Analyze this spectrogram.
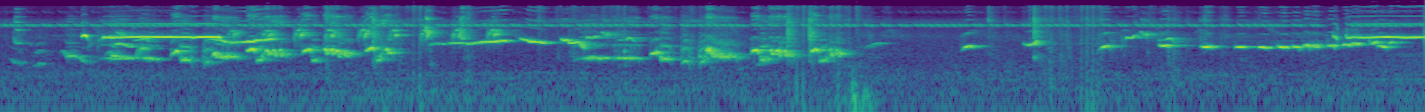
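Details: Singing male common iora, played to make rival males sing back: dense jumbled warbling and chatter with long flat whistles at start and end and sharp chirps between, a constant faint high-pitched tone running underneath.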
